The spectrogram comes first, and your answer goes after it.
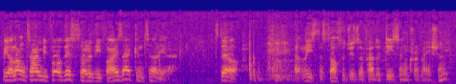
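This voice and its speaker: A man plays a middle-aged schoolteacher with a wry, sarcastic edge, his voice at an ordinary pitch. He is heard in old 1980s television location sound, with steady background noise around him. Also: moderate pace, close to an everyday voice, rough recording. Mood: sardonic. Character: dry, sardonic male schoolteacher on a school trip. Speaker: teacher.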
